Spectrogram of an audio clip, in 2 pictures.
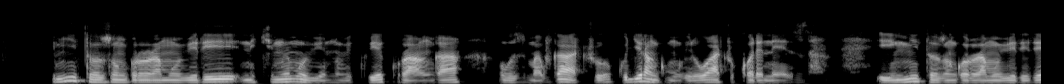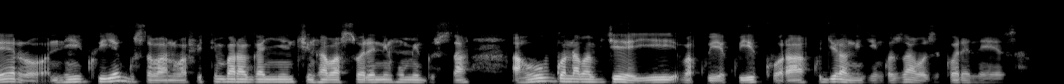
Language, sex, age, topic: Kinyarwanda, male, 25-35, health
